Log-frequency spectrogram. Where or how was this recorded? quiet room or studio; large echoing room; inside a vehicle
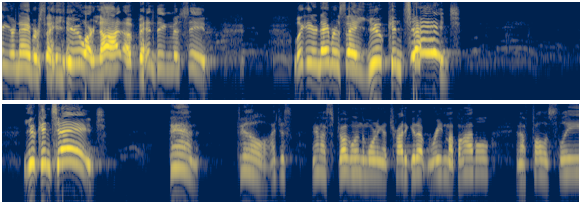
large echoing room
